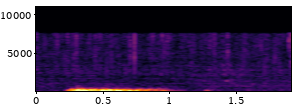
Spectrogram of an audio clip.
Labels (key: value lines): label: biophony, growl
recorder: SoundTrap 500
